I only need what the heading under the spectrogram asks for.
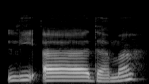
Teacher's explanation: کھڑا زبر ہے، 1 الف کے برابر یا 2 حرکات کے برابر اس کو کھینچ کے ادا کریں گے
